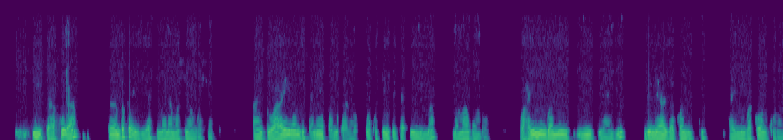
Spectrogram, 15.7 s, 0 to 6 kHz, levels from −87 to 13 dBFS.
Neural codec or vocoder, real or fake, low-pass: none; real; 5.4 kHz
